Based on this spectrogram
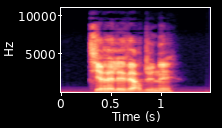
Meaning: to worm something out of
- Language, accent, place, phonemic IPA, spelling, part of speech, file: French, France, Lyon, /ti.ʁe le vɛʁ dy ne/, tirer les vers du nez, verb, LL-Q150 (fra)-tirer les vers du nez.wav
